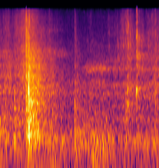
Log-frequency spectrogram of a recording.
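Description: Bubble-wrap packing rustling and crackling as it is cut open with a small knife, with a sharp crack about half a second in.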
